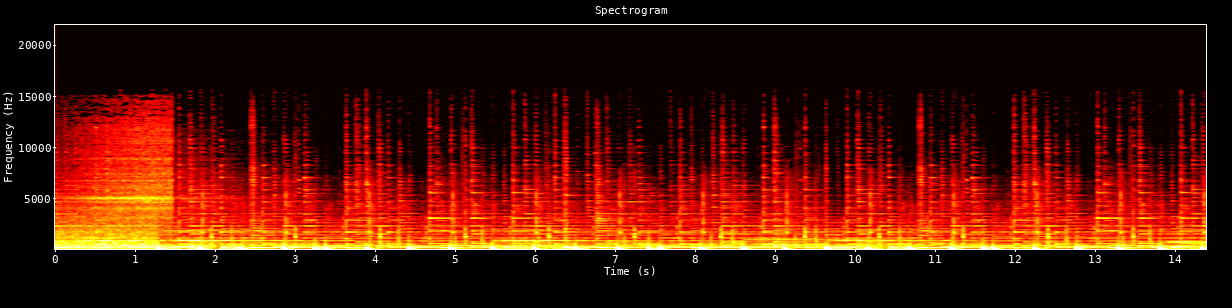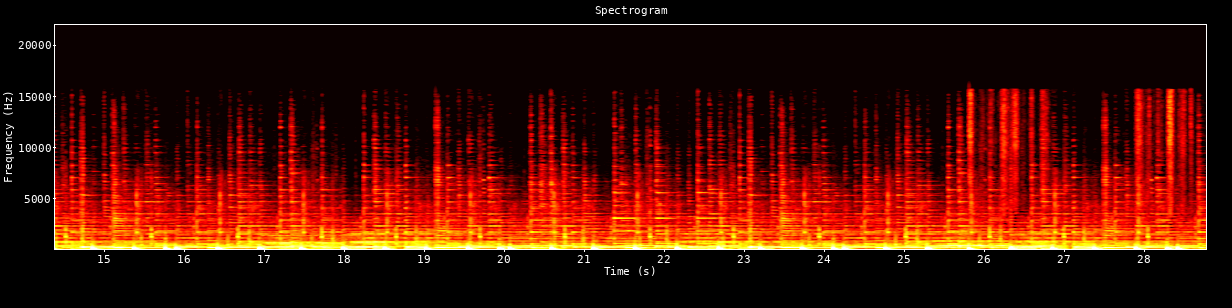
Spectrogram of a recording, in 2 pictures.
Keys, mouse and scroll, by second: 1.3-1.8 scroll, 1.8 click, 4.5 click, 5.4 click, 5.7 right click, 5.7 z, 7.9 click, 10.5 click, 12.9 click, 15.9 ctrl+click, 16.0 ctrl+z, 18.6 ctrl+click, 19.5 right click, 20.7 click, 22.5 ctrl+click, 23.7 ctrl+click, 23.8 click, 24.8 click, 26.6 click.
